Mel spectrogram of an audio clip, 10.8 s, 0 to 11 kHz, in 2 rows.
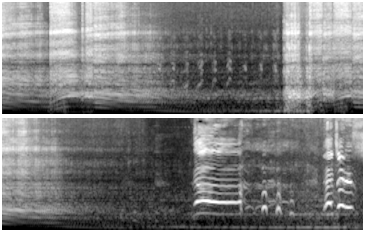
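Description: Cammed 5.7-litre Hemi V8 in a Dodge Challenger, warm, being revved in sharp blips through its exhaust: one about a second in and a bigger one about four seconds in, each falling back to idle. A man laughs near the end.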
